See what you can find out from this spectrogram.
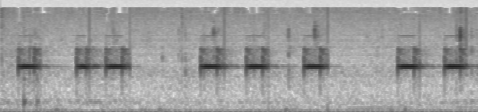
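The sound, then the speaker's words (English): A smartwatch dials a phone number with eight short, bright keypad beeps of steady pitch, grouped three, three, then two, over a faint low hum. “So I'm going to dial my number again”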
